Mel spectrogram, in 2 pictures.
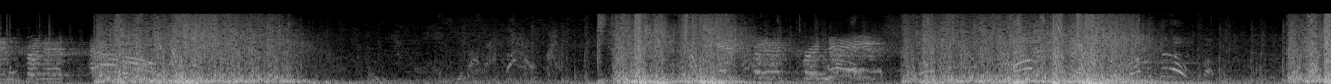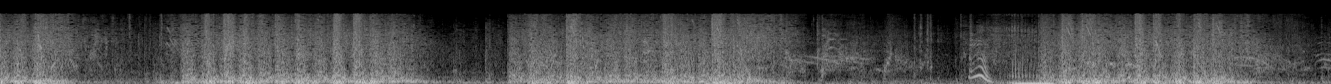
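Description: Guns fire in rapid bursts with loud bangs.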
